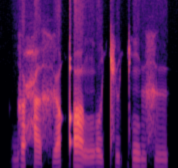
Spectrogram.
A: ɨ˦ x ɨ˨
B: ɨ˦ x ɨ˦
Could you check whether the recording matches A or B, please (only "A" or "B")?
B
